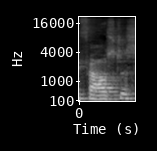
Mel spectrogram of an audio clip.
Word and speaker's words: Faustus: इसकी प्रोनाउंसिएशन फाउस्टस है, नॉट फॉस्टस, फाउस्टस।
